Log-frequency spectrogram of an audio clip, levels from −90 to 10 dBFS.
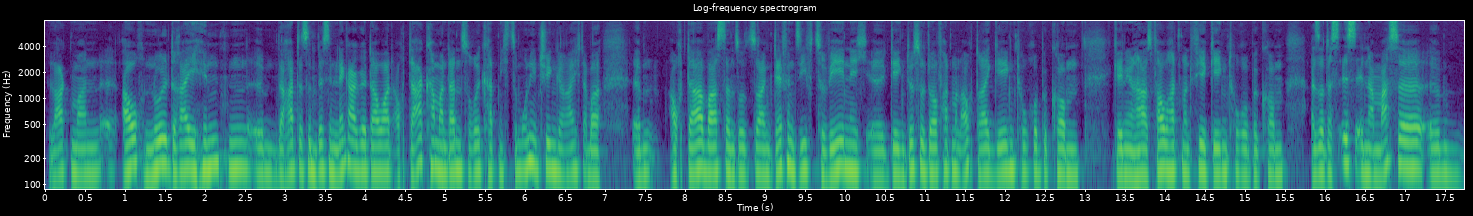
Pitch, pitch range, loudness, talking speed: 140 Hz, 130-150 Hz, -19 LUFS, 185 wpm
